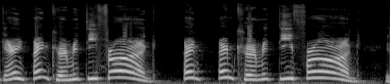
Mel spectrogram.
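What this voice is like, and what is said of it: Nasal, less throaty Kermit voice. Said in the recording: “It's less like throaty and more like... A bit more nasal... That was quite good... A good Matt Vogel Kermit.”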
